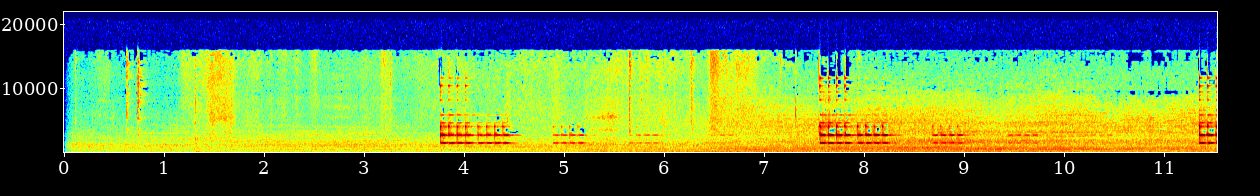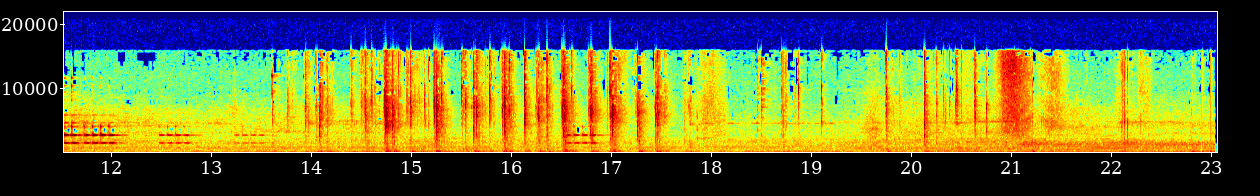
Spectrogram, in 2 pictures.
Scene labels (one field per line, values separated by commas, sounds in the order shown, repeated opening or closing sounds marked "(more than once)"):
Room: office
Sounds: phone ringing, keyboard typing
